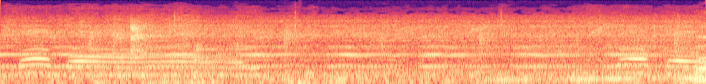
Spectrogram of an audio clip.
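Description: Wakayama Electric Railway Kishigawa Line Ichigo strawberry train running nearby, a steady rumbling rail hum with tonal whine, heard under a person's talk throughout.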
